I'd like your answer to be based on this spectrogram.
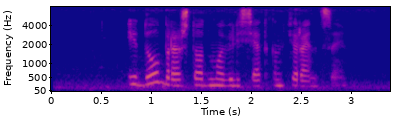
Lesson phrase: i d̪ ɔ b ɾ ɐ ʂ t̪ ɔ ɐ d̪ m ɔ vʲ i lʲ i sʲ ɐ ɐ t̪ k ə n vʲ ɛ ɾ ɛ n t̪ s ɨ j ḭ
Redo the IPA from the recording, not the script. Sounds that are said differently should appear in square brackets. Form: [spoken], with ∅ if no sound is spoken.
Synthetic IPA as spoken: i d̪ ɔ b ɾ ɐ ʂ t̪ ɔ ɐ d̪ m ɔ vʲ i lʲ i sʲ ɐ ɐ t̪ k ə n [fʲ] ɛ ɾ ɛ n t̪ s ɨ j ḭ

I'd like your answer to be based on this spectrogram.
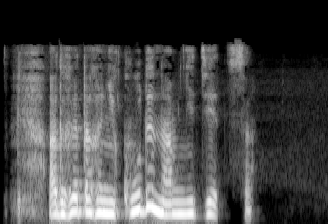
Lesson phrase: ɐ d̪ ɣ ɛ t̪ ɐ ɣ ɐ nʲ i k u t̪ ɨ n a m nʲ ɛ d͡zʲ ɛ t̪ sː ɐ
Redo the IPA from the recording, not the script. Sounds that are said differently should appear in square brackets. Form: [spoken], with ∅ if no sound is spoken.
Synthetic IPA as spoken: ɐ d̪ ɣ ɛ t̪ ɐ ɣ ɐ nʲ i k u [d̪] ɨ n a m nʲ ɛ d͡zʲ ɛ t̪ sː ɐ

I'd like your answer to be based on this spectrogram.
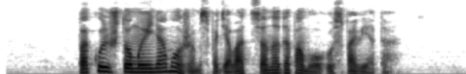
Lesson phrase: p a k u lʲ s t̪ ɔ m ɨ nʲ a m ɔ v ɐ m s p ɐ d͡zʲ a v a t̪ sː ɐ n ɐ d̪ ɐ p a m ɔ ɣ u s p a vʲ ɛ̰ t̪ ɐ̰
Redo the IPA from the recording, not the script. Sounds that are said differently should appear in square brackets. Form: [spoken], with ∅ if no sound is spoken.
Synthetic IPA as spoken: p a k u lʲ [ʂ] t̪ ɔ m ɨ nʲ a m ɔ [ʐ] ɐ m s p ɐ d͡zʲ a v a t̪ sː ɐ n ɐ d̪ ɐ p a m ɔ ɣ u s p a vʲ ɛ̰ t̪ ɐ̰

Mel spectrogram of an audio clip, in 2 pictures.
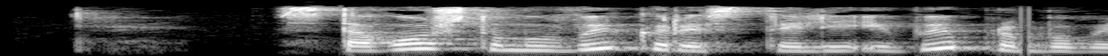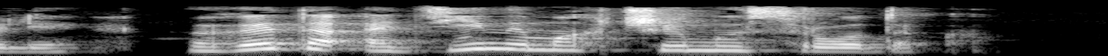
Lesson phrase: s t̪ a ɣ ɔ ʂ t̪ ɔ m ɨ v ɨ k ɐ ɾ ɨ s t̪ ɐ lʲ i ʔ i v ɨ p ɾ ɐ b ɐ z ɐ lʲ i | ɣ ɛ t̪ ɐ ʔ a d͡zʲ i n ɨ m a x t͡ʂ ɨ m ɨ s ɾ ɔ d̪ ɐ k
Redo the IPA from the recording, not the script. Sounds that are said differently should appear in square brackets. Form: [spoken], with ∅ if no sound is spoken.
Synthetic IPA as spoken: s t̪ a ɣ ɔ ʂ t̪ ɔ m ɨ v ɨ k ɐ ɾ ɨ s t̪ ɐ lʲ i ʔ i v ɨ p ɾ ɐ b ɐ [v] ɐ lʲ i | ɣ ɛ t̪ ɐ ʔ a d͡zʲ i n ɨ m a x t͡ʂ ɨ m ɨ s ɾ ɔ d̪ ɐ k

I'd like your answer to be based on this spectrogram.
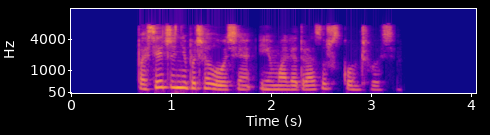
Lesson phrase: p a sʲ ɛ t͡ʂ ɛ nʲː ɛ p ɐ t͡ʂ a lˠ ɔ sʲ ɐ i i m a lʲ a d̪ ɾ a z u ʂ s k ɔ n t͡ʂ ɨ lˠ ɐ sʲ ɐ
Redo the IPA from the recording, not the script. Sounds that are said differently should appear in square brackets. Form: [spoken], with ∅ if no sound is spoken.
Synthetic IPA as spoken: p a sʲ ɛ t͡ʂ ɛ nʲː ɛ p ɐ t͡ʂ a lˠ ɔ sʲ ɐ i [a] m a lʲ a d̪ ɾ a z u ʂ s k ɔ n t͡ʂ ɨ lˠ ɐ sʲ ɐ

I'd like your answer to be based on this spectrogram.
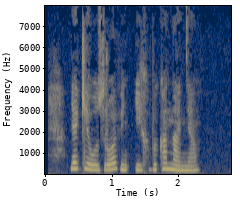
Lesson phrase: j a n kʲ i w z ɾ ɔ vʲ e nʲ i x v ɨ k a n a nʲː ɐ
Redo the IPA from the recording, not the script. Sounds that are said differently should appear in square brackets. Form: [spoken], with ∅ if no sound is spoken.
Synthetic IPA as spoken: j a [∅] kʲ i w z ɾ ɔ vʲ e nʲ i x v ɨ k a n a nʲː ɐ

